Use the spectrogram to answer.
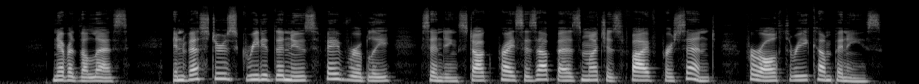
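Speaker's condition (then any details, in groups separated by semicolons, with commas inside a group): No condition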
